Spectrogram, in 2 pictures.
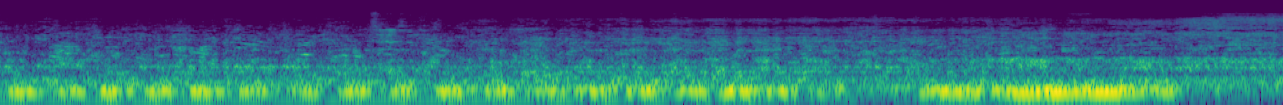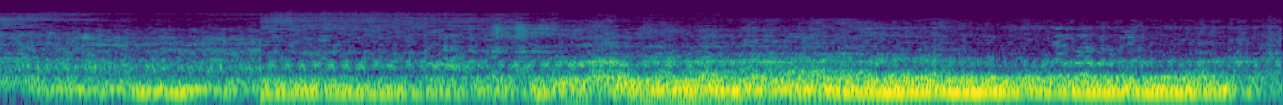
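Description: A car engine rumbles steadily up close.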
